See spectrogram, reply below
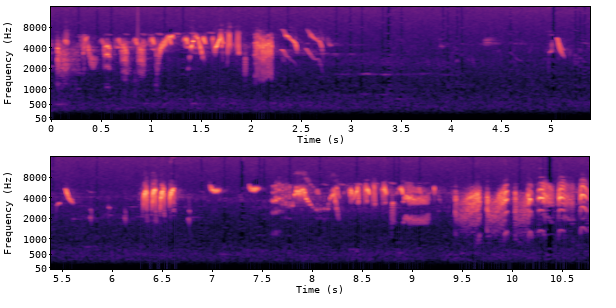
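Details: Red-backed Shrike of Central Russia in a burst of harsh, squeaky high chatter with rasping downslurred notes, then a pause of about two seconds broken by a few thin whistles, before scratchy, jumbled phrases resume and thicken toward the end.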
